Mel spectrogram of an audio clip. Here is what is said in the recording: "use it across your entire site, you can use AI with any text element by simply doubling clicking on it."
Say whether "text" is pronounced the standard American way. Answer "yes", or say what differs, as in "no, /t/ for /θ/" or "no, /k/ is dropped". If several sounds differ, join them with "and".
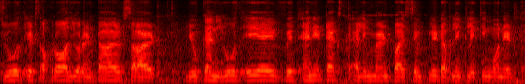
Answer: yes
